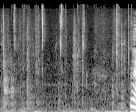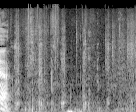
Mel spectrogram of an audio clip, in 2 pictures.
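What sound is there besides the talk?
crunchy snack being chewed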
